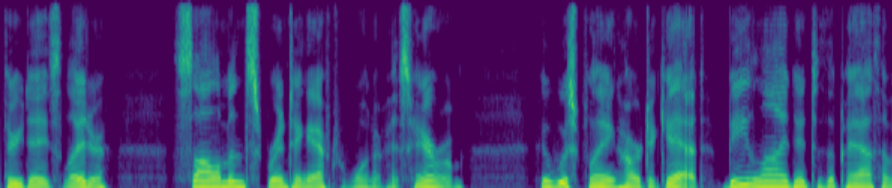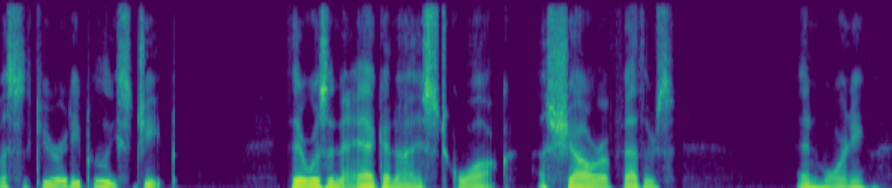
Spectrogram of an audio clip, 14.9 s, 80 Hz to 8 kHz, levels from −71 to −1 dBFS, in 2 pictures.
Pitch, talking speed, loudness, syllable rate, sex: 160 Hz, 150 wpm, -17 LUFS, 5.1 syllables/s, female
